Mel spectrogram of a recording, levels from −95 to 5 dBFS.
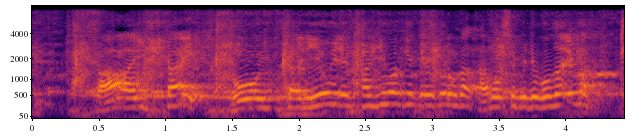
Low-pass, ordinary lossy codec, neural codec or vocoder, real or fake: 7.2 kHz; none; codec, 16 kHz, 4 kbps, FreqCodec, smaller model; fake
